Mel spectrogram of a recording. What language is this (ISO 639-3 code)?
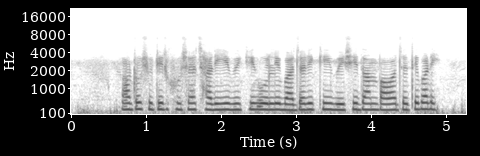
ben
